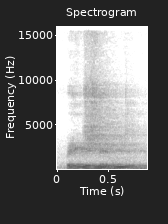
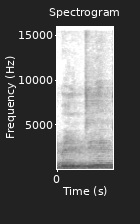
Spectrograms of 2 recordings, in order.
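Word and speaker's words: patient: जैसे एग्जांपल के लिए देखिए पेशेंट, देखिए टी के बाद क्या है, आई है, तो इसका प्रोनाउंसिएशन क्या हुआ, शा हुआ। इसके हम लोग इसको क्या बोलते हैं, पेशेंट। ये क्या नहीं है, पार्टिएंट नहीं है, यानी पेटिएंट नहीं है, क्योंकि टी के बाद आई है तो इसका प्रोनाउंसिएशन शा होगा।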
